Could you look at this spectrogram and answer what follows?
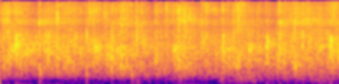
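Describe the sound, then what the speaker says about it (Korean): A church congregation claps after a parents' day hymn, a brief, fairly distant patter of many hands clapping in a large room. "우리 감사의 축복을 박수하겠습니다."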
